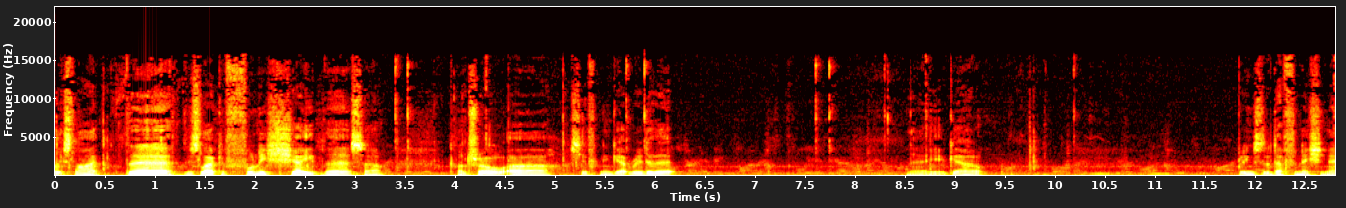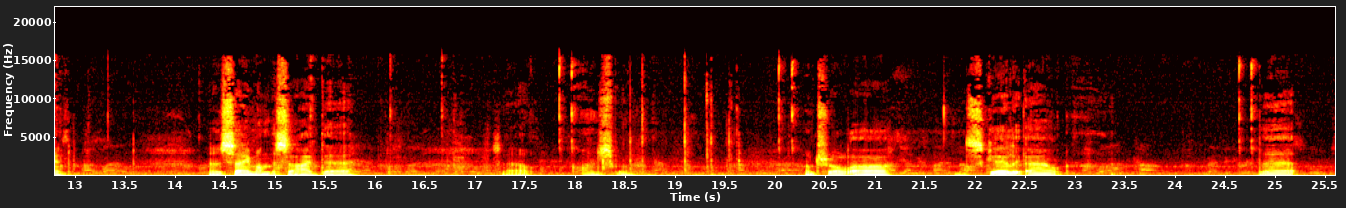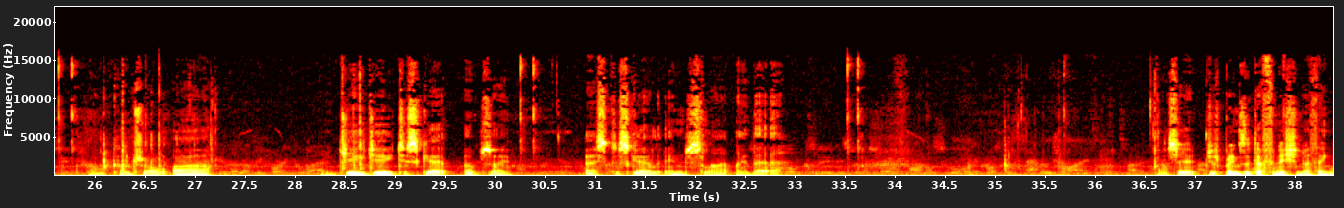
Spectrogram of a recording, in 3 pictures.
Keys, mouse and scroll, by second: 0.4 Tab, 0.9 Tab, 2.6 Tab, 3.3 click, 4.9 ctrl+r, 5.7 click, 7.6 click, 8.5 middle click, 9.6 Tab, 12.6 middle click, 12.8 Tab, 15.5-15.9 scroll up 3, 16.5 shift+middle click, 17.8 click, 18.0 scroll down 3, 19.2 ctrl+r, 19.2 scroll up 3, 19.3 shift+middle click, 20.0 click, 22.1 s, 24.6 click, 25.6 click, 26.8 ctrl+r, 28.3 typing, 30.1-31.8 typing, 30.2 click, 33.4 click, 34.9 Tab, 35.2 scroll down 1, 37.5 middle click.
